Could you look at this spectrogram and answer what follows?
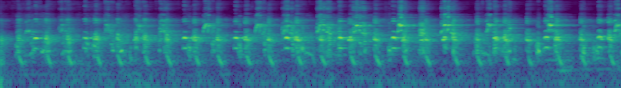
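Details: Chukar partridge calling: harsh clucking notes in a rapid run, about two per second, in a steady series that continues through the clip.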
